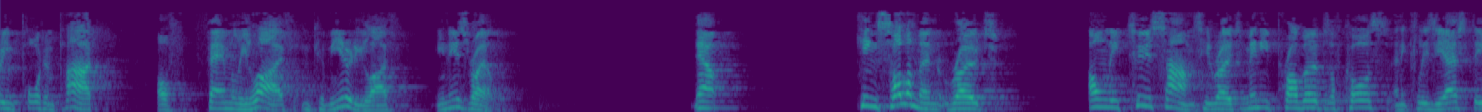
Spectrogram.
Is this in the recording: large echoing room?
yes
